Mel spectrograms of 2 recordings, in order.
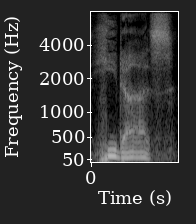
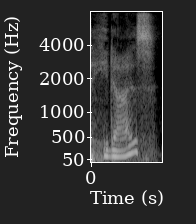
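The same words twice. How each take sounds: First: "he does." falling softly and settling on "he"; calm statement. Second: "He does?" with a rising tune on "does", quietly asking; surprised question. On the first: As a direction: state "he does." as gentle certainty, falling at the end. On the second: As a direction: ask "He does?" in wonder, lifting "does" at the end. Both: Retold or imitated.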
